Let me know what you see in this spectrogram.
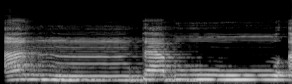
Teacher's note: اور یہاں پر آپ لوگ حمزہ دیکھ رہے ہیں، اس حمزہ کو ہم نے بغیر کھینچے اور بغیر جھٹکے کے ادا کرنا ہے۔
